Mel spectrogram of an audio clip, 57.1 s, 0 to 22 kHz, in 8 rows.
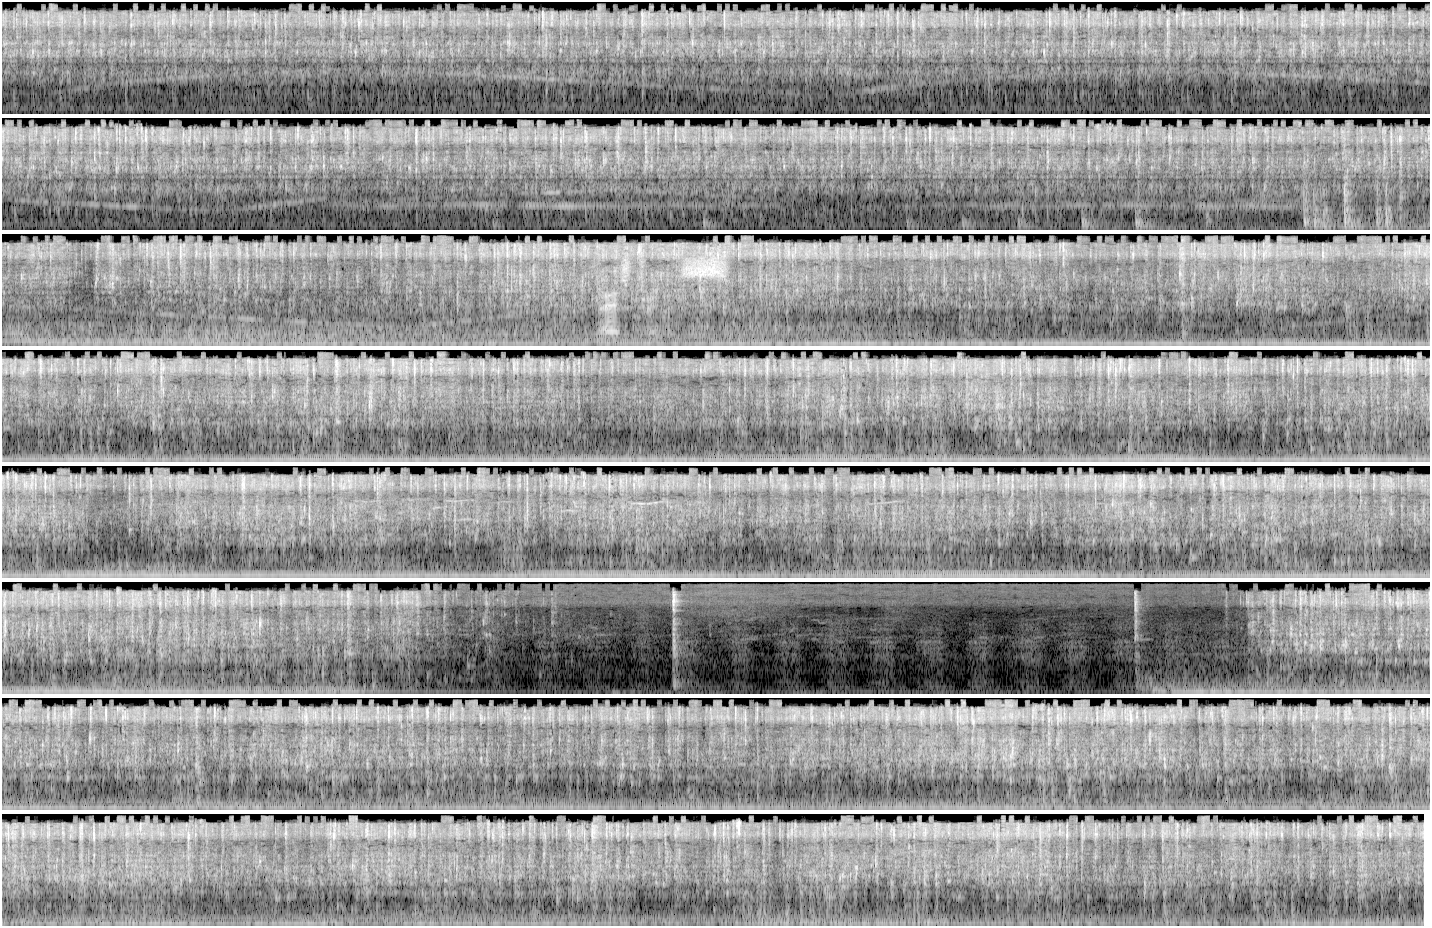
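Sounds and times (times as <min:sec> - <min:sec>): water pouring into tub: 0:00.0 - 0:38.5, 0:41.8 - 0:57.0
low electrical hum: 0:13.3 - 0:38.5
higher hum: 0:13.4 - 0:25.2.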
